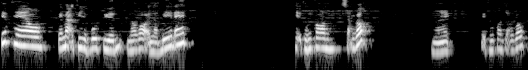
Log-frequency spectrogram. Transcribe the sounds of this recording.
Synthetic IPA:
t̪i˦˥əp̚t̪ʰɛ˧wkaː˨˦jɓa̰ː˧˨ŋki˧ɲə˨˩k̚vo˧t̪wi˨˦ənnɔ˨˦ɣɔ̰˧˨jlaː˨˩ɓi˧˨ht̚ʔɛ˦˥t̚ | hḛ˧˨t̪ʰɨ˨˦ŋ͡mkɔ˧nt͡ɕa̰ː˧˥mɣə˦˥wk͡p̚ | na˨˩j | hḛ˧˨t̪ʰɨ˨˦ŋ͡mkɔ˧nt͡ɕa̰˧˥mɣə˦˥wk͡p̚

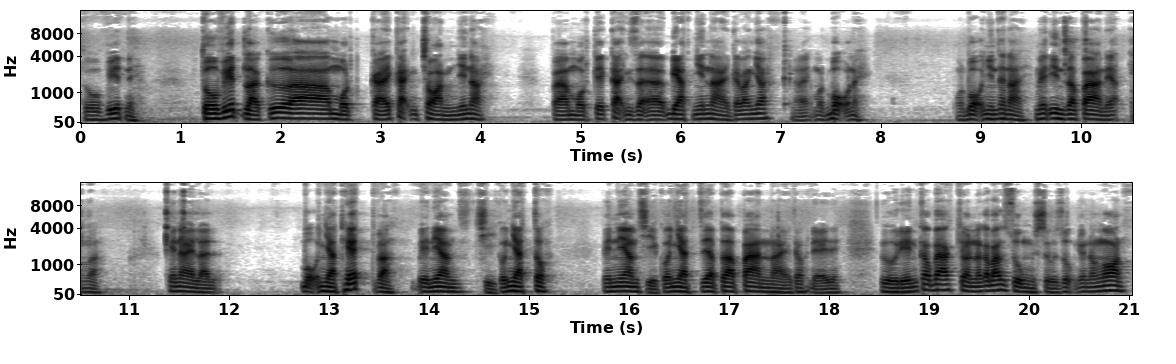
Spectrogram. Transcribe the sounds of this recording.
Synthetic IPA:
t̪o˧vi˦˥ət̚na˨˩ | t̪o˧vi˦˥ət̚laː˨˩kɨ˨˦ə˧mo˨˩t̚kaː˨˦jka̰˧˨jŋ̟t͡ɕɔː˨˩nɲɨ˧˦na˨˩j | vaː˨˩mo˨˩t̚kaː˨˦jka̰˧˨jŋ̟za̰˧˨ɓɛ˨˩t̚ɲɨ˧˦na˨˩jkaː˨˦jɓaː˧ɲa˧˦nə˨˦jmo˨˩t̚ɓo̰˧˨na˨˩j | mo˨˩t̚ɓo̰˧˨ɲɨ˧t̪ʰe˨˦na˨˩jm˦˥t̚ʔi˧nzaː˧paː˧nə˨˦a̰˧˨vəː˨˩ŋ | kaː˨˦na˨˩jlaː˨˩ | ɓo̰˧˨ɲə˨˩t̚he˦˥t̚vaː˨˩ŋɓe˧n˧ɛ˧mt͡ɕi˧˩kɔ˨˦ɲə˨˩t̚t̪ʰo˧j | ɓe˧ni˧a˧mt͡ɕi˧˩kɔ˨˦ɲə˨˩t̚zaː˧zaː˧paː˧nːa˨˩jt̪ʰo˧jɗe˧˩˨ɣɨ˧˩jɗe˨˦nkaː˦˥k̚ɓaː˦˥k̚t͡ɕɔ˧n˨˦kaː˦˥k̚ɓaː˦˥k̚zʊ˨˩ŋ͡msɨ˧˩zʊ̰˧˨ŋ͡mt͡ɕɔ˧nɔ˨˦ŋɔ˧n

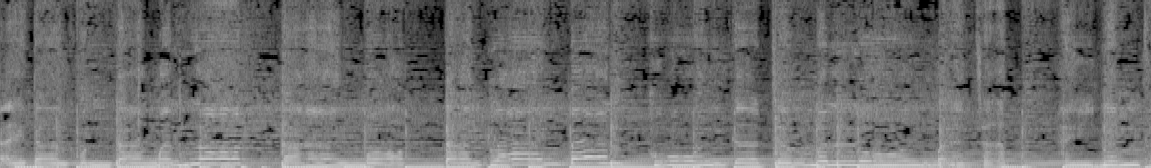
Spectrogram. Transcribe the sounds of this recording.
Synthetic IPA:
a̰˧˦jt̪aː˧˩ŋkʰo˧˥nt̪aː˧ŋmɯ˧˥˨nlɔː˧˥t̪aː˧ŋbɔː˧t̪aː˧˩ŋpʰlaː˧˥ŋpɛ˧˥npʰu˧əŋka˧˩t͡ɕɤ˧mma˧˥nlu˧˥˧əŋma̰˧˨˩na˧t͡ɕa˧p̚ | ha˨˩jŋə˧˥˨n

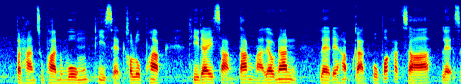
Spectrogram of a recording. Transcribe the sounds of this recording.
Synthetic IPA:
pɾa˧t̪ʰaː˩˦nsu˨˧˦pʰaː˧n˧wo˧ŋt̪ʰiː˧˩sɛː˨˩t̪̚kʰa˧˩wlo˧˥p̚ha˧˩k̚ | t̪ʰiː˧˩daː˥˩jsaː˧˩ŋt̪a˥˩ŋmaː˧lɛː˧˩wna˥˩n | lɛ˧ʔda˥˩jɦa˧p̚kaː˨˩npoː˧˥k̚wa˧˥k̚ʰːa˧˥k̚saː˩˦lɛ˧s

